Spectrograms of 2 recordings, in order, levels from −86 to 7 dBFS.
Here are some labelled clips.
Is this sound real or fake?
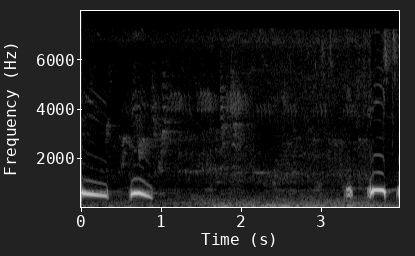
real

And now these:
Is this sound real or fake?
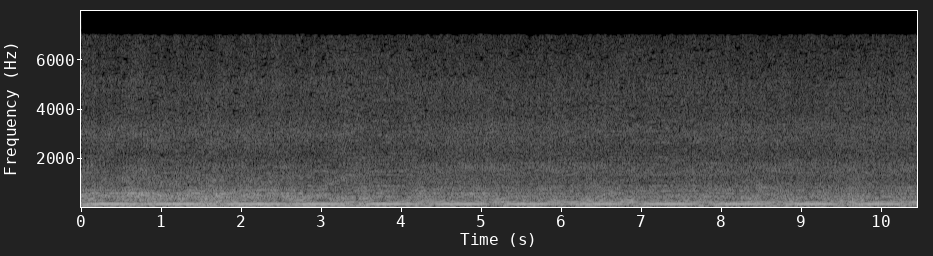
fake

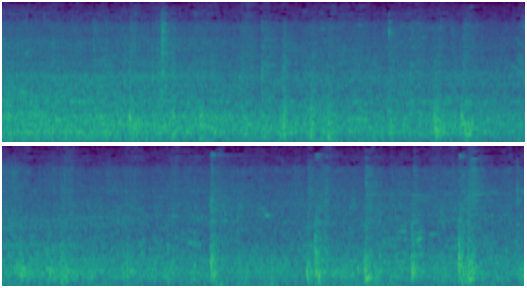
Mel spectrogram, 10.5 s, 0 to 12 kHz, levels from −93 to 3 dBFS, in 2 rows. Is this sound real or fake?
real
